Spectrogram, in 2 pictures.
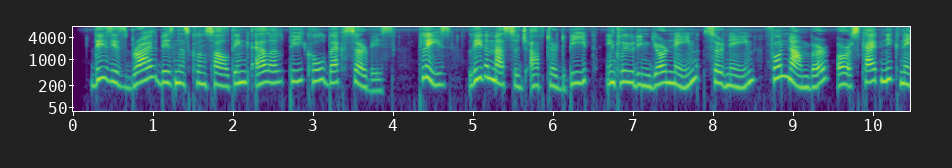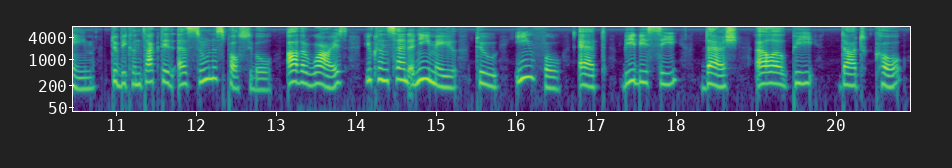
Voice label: bright english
